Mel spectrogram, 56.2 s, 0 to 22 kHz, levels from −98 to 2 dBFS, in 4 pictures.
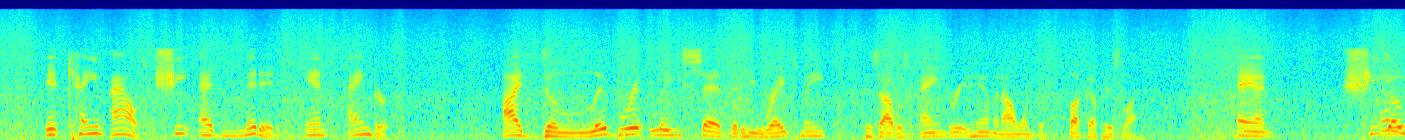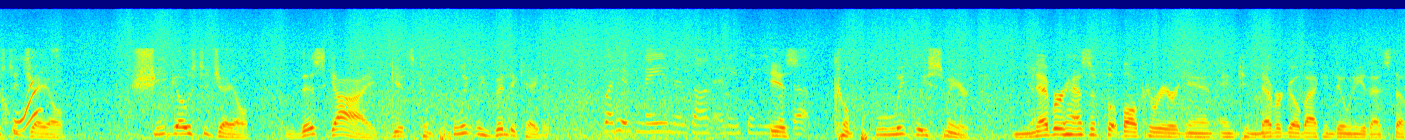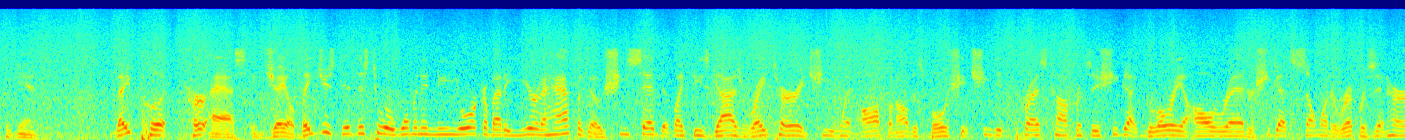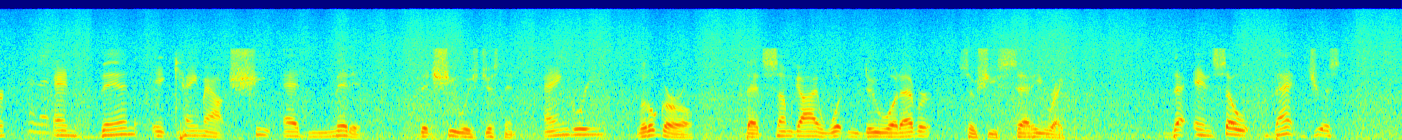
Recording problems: high frequencies cut off; noticeable; nothing above 5.5 kHz
hiss; loud; throughout; 9 dB below the speech

